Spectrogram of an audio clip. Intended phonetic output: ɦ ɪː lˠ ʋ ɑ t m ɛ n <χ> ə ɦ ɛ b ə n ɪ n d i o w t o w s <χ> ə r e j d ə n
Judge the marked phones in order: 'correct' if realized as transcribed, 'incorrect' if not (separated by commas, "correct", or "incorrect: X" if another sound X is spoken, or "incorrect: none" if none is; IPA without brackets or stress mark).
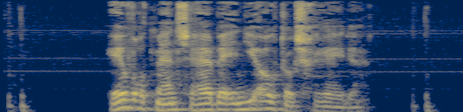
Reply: incorrect: s, correct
